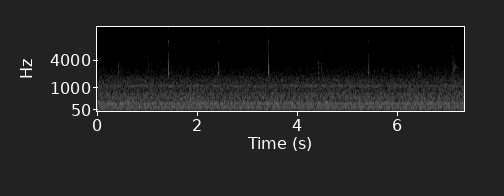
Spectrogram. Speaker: They're definitely communicating. It is saying priming, please wait. So it's just basically communicating with each other.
